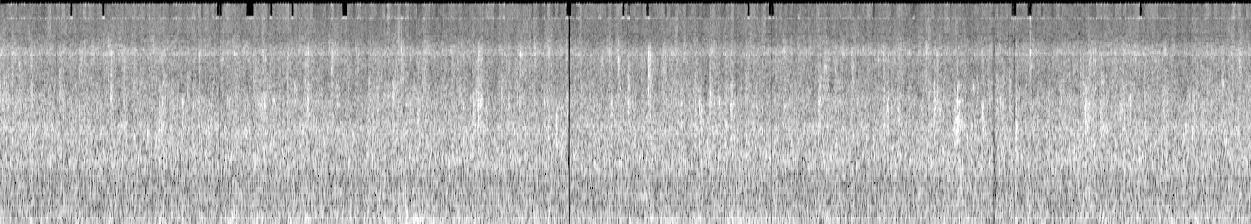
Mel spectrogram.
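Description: Steady rain pours down and patters on a hard surface, a dense continuous hiss with no voices, close and even throughout.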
